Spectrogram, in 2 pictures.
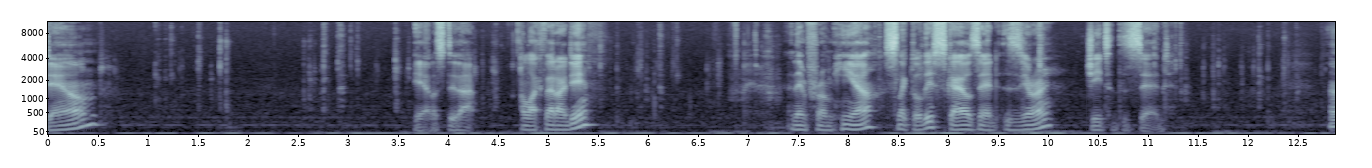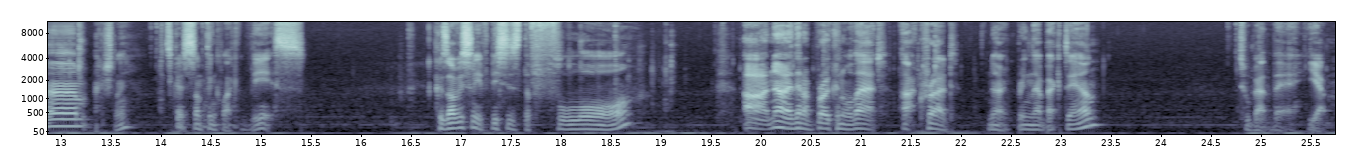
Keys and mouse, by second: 2.6-25.7 shift+middle drag, 3.5 KP_3, 4.3 1, 4.7 KP_1, 6.6 c, 8.6 s, 9.5 g, 11.6 Tab, 11.9 Tab, 12.8 g, 14.0 z, 17.1 KP_3, 18.9 g.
